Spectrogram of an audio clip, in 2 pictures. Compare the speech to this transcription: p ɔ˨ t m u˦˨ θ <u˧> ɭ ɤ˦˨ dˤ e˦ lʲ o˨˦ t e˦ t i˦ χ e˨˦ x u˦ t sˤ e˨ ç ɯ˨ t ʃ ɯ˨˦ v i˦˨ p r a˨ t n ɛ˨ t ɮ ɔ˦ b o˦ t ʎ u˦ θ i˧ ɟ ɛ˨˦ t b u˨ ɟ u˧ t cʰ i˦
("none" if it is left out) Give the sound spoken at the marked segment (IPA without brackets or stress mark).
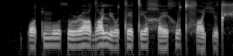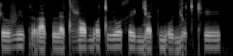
u˧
